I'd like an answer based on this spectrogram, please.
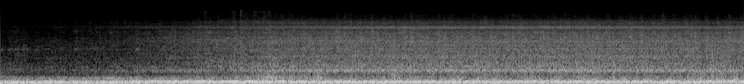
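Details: Small-block Ford 306, GT40P heads, Anderson N41 cam, Holley double pumper: deep, heavy, slightly choppy steady idle after mixture-screw tuning; normal cammed idle.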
